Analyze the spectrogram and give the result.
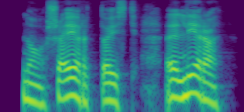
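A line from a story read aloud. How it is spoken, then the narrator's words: Mumble. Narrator (Russian): промямлил он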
